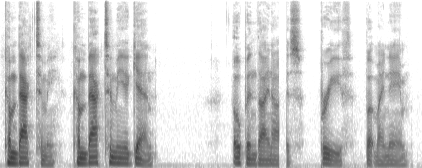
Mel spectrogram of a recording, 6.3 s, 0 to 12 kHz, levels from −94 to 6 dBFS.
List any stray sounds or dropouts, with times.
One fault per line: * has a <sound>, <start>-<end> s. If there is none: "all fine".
* has a dropout, 4.2-4.3 s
